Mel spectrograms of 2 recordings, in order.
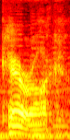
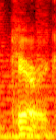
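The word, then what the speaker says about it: Carrock: from Conflict at the Carrick not carck Carrick what burning brand does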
